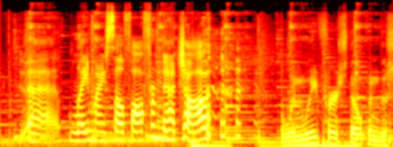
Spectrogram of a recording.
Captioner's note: laughs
